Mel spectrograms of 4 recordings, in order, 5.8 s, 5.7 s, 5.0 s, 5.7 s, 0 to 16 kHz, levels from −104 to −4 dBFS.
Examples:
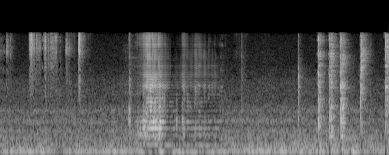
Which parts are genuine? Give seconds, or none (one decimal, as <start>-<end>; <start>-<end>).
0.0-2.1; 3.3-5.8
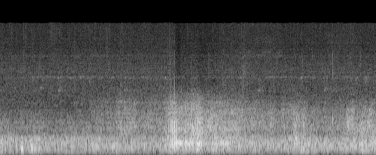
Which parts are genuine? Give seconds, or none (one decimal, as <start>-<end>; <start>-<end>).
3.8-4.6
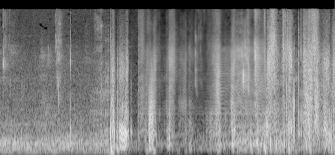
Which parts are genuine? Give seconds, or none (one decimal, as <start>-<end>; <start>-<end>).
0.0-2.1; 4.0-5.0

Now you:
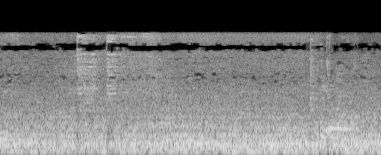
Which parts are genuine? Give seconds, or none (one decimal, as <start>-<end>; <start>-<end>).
0.0-5.7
